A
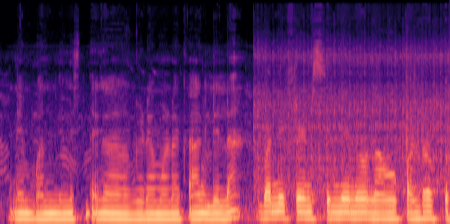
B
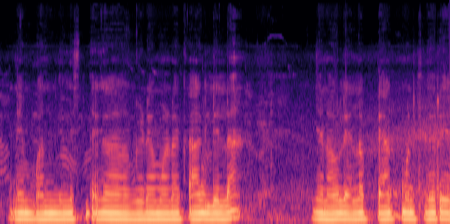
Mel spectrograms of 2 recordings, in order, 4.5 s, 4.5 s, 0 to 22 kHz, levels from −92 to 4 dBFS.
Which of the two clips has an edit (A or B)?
A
